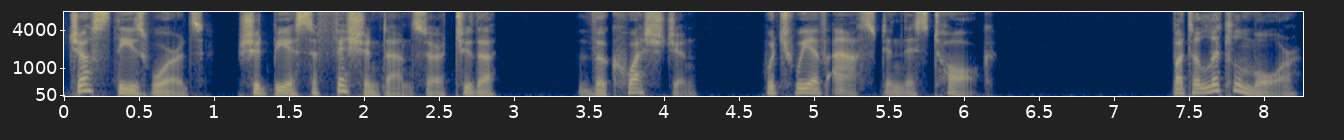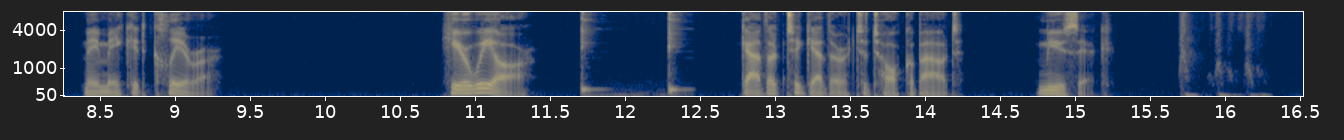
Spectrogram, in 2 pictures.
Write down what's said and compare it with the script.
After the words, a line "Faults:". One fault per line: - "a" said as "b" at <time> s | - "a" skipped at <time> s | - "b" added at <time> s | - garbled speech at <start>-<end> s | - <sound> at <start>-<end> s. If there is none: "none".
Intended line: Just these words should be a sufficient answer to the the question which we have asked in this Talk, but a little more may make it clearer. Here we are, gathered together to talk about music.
Just these words should be a sufficient answer to the the question which we have asked in this Talk, but a little more may make it clearer. Here we are, gathered together to talk about music.
Faults:
- tap at 11.7-12.5 s
- whoosh at 15.7-16.3 s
